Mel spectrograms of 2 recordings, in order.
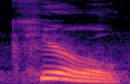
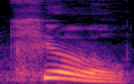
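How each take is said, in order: First: The first syllable sounds like 'koo'. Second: The same.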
